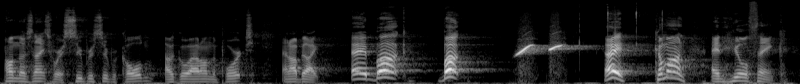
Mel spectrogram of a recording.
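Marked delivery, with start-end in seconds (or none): 3.5-6.9 high, loud summoning shout; calling the dog. Retold or imitated. Owner calling dog from porch, hollering. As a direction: holler for a dog across the yard.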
